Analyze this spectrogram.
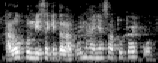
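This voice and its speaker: A man gives a persuasive business talk to a live online audience, repeatedly asking listeners whether they agree and repeating phrases for emphasis. His voice sits high with a darkish tone, and he speaks at a quick pace. There's a little hiss or hum in the background.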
